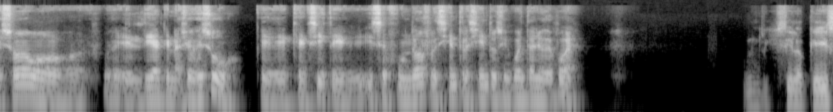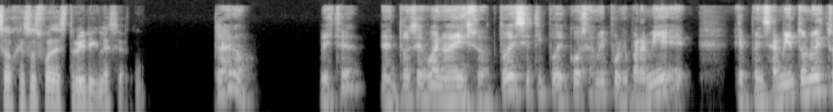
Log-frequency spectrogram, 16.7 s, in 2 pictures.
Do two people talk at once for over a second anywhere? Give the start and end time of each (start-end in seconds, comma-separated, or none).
none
